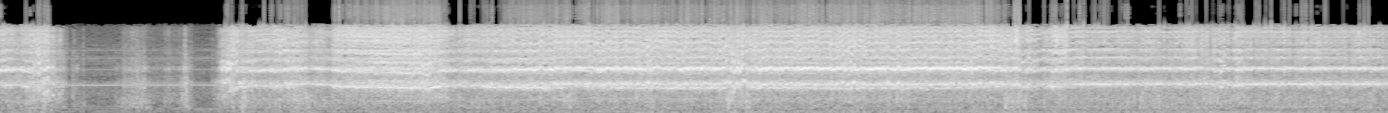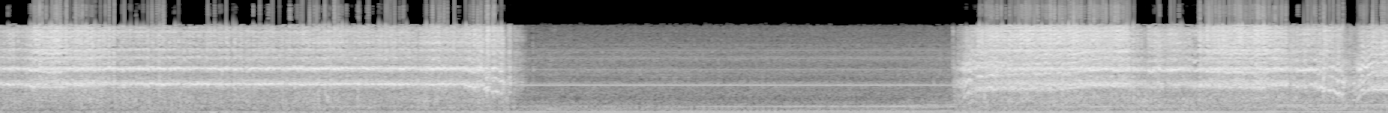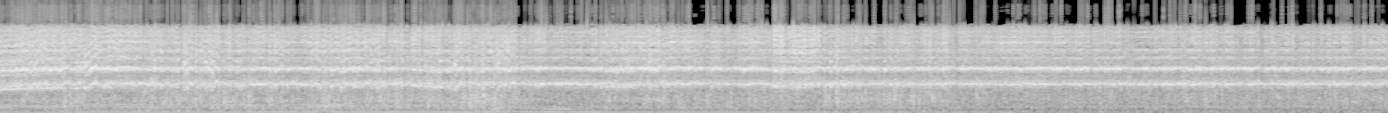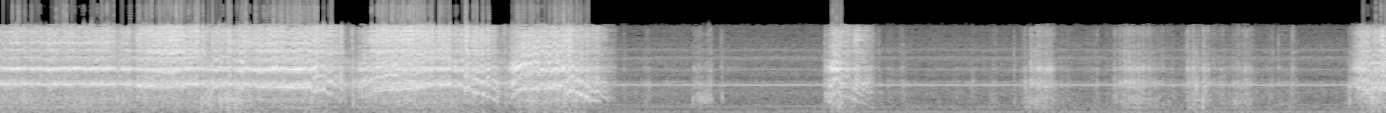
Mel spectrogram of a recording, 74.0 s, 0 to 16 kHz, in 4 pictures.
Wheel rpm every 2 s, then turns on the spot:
80, 70, 220, 210, 210, 210, 220, 230, 230, 230, 230, 230, 140, 0, 0, 30, 210, 210, 160, 220, 220, 220, 230, 230, 230, 230, 230, 230, 230, 210, 150, 80, 0, 30, 10, 20, 20.
0-2 24-26 66-72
